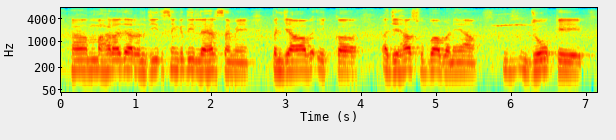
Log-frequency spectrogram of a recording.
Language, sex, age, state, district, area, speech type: Punjabi, male, 18-30, Punjab, Mansa, urban, spontaneous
